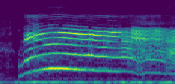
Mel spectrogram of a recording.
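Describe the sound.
A person voices the screech of a creature gored in her side during a dice-rolling game: one loud, sustained, shrill cry that rises slightly in pitch and turns raspy toward the end, with no other sounds around it.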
